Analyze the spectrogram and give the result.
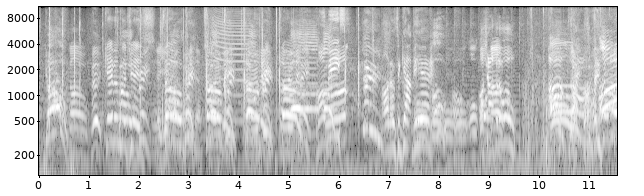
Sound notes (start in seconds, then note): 1.2 clapping; 3.1 horn blowing; 5.1 yelling; 10.2 contestants clapping and yelling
